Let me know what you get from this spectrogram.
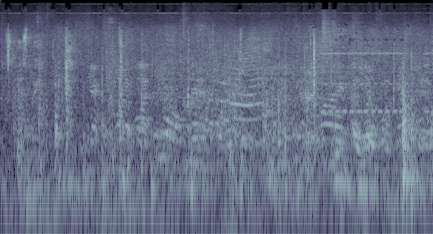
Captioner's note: people chattering; phones ringing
